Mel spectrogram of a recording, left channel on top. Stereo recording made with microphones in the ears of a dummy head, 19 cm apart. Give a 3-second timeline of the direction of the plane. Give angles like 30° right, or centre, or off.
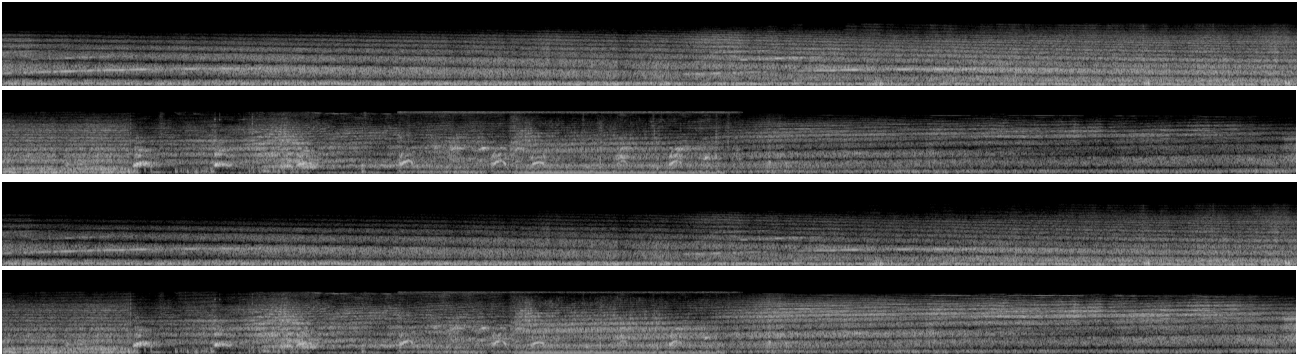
80° left, 70° left, 60° left, 40° left, 10° left, 10° right, 30° right, 50° right, 50° right.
